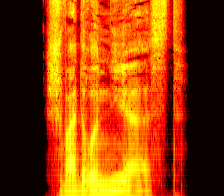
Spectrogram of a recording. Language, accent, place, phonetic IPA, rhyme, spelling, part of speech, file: German, Germany, Berlin, [ʃvadʁoˈniːɐ̯st], -iːɐ̯st, schwadronierst, verb, De-schwadronierst.ogg
- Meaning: second-person singular present of schwadronieren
